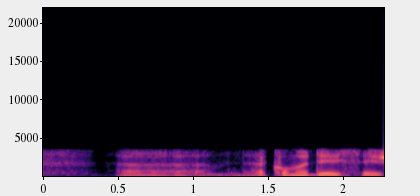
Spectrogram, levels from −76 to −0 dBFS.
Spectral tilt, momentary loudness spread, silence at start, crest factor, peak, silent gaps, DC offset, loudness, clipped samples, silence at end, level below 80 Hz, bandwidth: -8.5 dB/octave; 15 LU; 0 s; 20 dB; -10 dBFS; none; under 0.1%; -30 LUFS; under 0.1%; 0 s; -72 dBFS; 3.9 kHz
